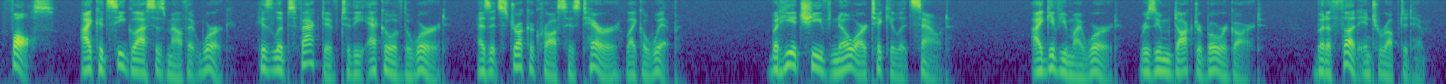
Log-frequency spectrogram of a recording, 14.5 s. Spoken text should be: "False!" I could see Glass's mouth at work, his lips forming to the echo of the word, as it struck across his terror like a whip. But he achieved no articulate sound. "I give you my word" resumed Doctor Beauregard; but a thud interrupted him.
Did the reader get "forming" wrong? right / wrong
wrong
